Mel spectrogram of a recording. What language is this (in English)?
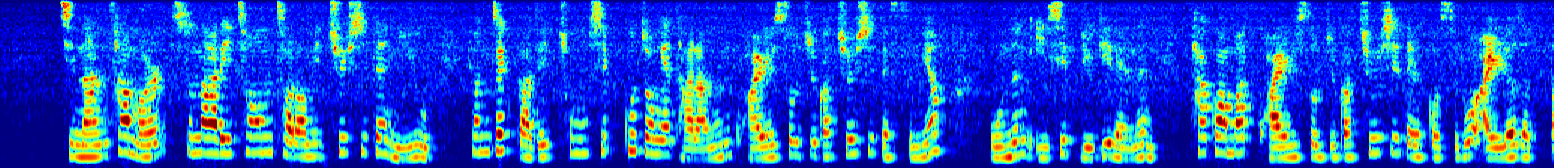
Korean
